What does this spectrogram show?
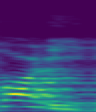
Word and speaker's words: party: At the But it's always try to pronounce the T like a little D most of the time.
